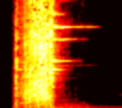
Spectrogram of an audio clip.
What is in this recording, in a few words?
Ancient Sword Draw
